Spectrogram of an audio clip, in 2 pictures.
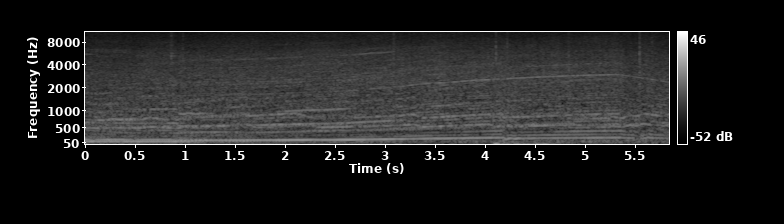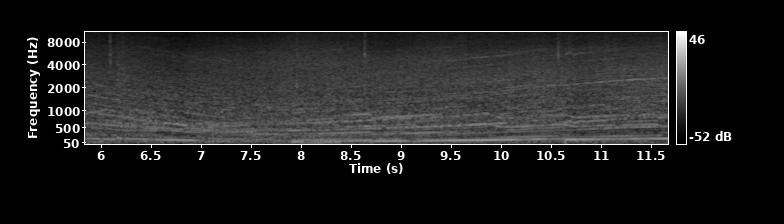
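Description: Gear shifts click sharply now and then.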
